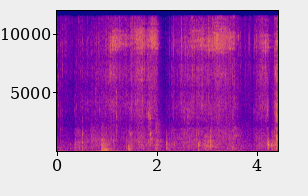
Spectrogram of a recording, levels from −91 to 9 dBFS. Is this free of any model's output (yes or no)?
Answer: yes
